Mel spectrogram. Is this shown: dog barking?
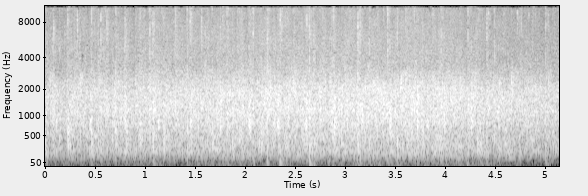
no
